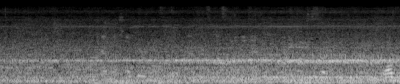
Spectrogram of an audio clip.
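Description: Self-service GRIND peanut-butter grinder running while its button is held, a steady motor whine over a low grinding rumble as whole peanuts are milled into paste that pours into the cup.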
